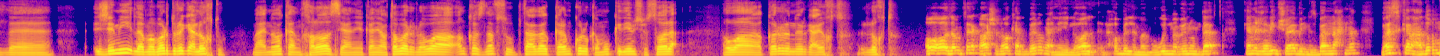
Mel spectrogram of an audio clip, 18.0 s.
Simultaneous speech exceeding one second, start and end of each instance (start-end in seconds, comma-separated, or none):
none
